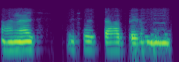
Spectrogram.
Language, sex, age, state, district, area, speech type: Kashmiri, male, 18-30, Jammu and Kashmir, Pulwama, rural, conversation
